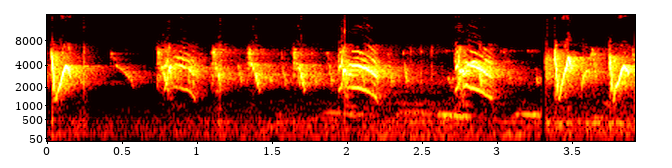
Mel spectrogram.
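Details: Bar-winged prinia song used as a training recording for other birds, made of repeated sharp downslurred chirps with short pauses, some notes buzzy and rising, given in quick bursts.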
